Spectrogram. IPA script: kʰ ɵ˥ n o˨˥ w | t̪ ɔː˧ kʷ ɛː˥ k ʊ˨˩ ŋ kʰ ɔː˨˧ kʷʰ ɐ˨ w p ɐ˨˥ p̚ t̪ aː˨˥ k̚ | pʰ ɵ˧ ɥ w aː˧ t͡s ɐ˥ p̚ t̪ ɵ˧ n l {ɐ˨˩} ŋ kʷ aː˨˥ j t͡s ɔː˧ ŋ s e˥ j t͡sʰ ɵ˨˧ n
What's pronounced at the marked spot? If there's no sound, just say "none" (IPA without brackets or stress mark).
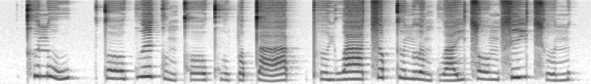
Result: ɐ˨˩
